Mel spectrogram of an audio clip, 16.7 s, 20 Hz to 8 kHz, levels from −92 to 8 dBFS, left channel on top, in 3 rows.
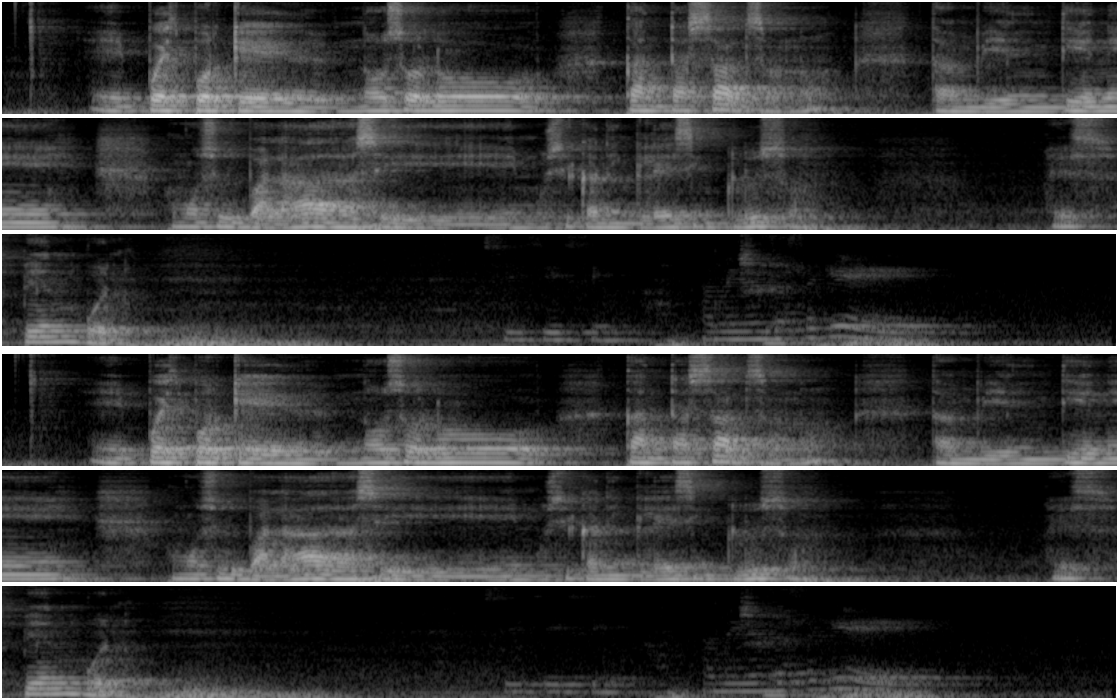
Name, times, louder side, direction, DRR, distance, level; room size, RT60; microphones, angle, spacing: voice 1, 0.4-9.7 10.8-12.7, left 2 dB, 25° left, 7 dB, 1.0 m, -34 dB
voice 2, 13.6-14.3 14.7-15.8, left 2 dB, 80° left, 0 dB, 2.6 m, -54 dB
8.2 x 6.8 x 8.0 m, 1.0 s
head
